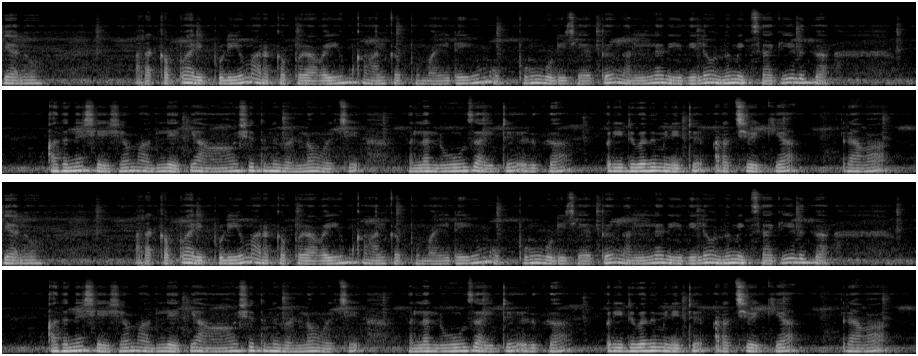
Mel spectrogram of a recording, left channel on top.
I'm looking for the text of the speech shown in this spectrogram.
അരക്കപ്പ് അരിപ്പൊടിയും അരക്കപ്പ് റവയും 1/4 കപ്പ് മൈദയും ഉപ്പും കൂടി ചേർത്ത് നല്ല രീതിയിൽ ഒന്ന് മിക്സാക്കി എടുക്കുക. അതിനുശേഷം അതിലേക്ക് ആവശ്യത്തിന് വെള്ളം ഒഴിച്ച് നല്ല ലൂസായിട്ട് എടുക്കുക. ഒരു 20 മിനിറ്റ് അടച്ച് വയ്ക്കുക. റവ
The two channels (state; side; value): identical; both; correlation 1.00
